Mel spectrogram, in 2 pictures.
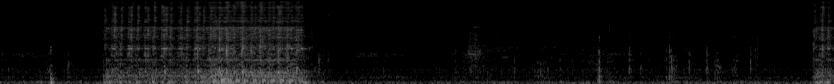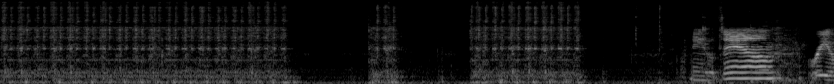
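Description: A sewing machine runs in several bursts of rapid stitching as it goes around a bag at a long decorative stitch length, with quiet pauses between runs and a brief voice near the end.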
